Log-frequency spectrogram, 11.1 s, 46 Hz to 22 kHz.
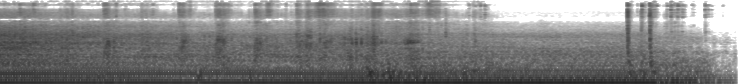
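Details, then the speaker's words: Mercedes B200 W246 with the OM651 diesel, after replacement of a faulty timing chain tensioner. It rattled briefly until oil pressure filled the new adjuster. Now a smooth, even idle with a steady low drone and no chain rattle, then the engine shuts off. "It was a little bit rattly until the oil pressure reached the new adjuster, filled it, and then it went quiet as a mouse."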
